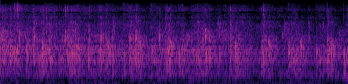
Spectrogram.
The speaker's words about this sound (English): Yeah, thank you. Round of applause.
